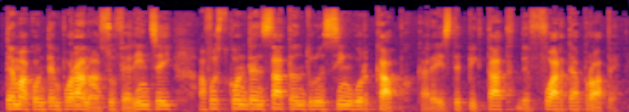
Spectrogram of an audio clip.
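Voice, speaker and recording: A man giving scripted documentary narration with a measured, even delivery. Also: mid-range voice.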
